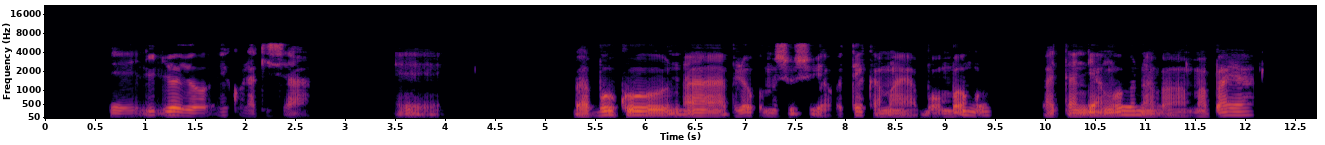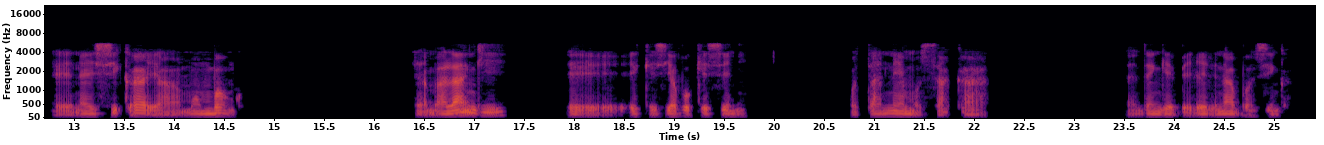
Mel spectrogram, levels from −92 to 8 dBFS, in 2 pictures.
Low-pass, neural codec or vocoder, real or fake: 5.4 kHz; none; real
